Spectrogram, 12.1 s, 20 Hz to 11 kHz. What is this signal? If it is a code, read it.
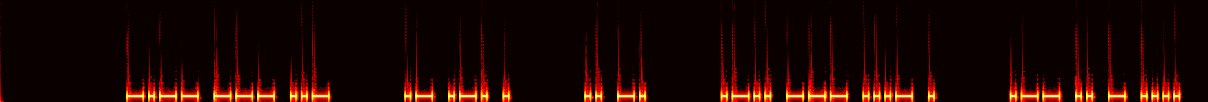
Morse code, heard as a keyed tone, about 22 wpm, 700 Hz. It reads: YOU ARE IN LOVE WITH
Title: 2x Word-Spacing - Sentences from Top 400 Words - 22wpm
